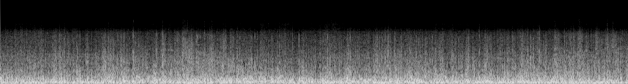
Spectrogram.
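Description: Steady, heavy wind buffeting on the microphone of a moving scooter, with road and engine noise beneath it and no clear engine note.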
